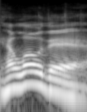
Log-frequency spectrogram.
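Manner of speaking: put-on New York gangster accent. Speaker showing the others how they should talk, in a mock new york accent. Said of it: "That's like New York".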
